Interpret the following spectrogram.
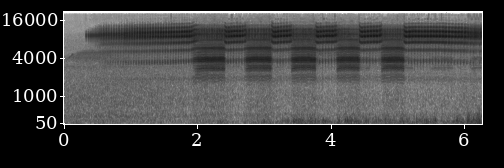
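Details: A wild Haruzemi cicada vibrating its body to sing: a shrill buzz rising in loudness over two seconds, then settling into regular pulsed throbs about every half second, continuing to the end.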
